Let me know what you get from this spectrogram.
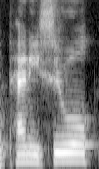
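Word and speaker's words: Penei Sewell: I'm gonna mispronounce this name somehow, but the Cincinnati Bengals at number 5 take offensive tackle Penny Sewell. I definitely mispronounced that.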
